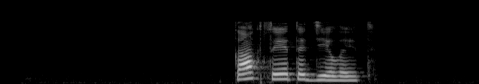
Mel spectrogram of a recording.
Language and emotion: Russian, neutral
